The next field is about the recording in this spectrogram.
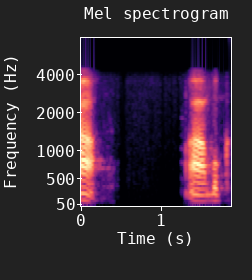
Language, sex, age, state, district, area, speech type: Malayalam, male, 45-60, Kerala, Pathanamthitta, rural, conversation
